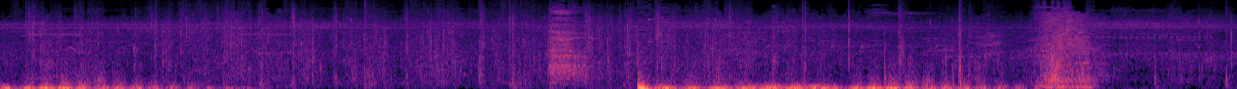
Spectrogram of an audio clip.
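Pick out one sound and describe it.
Footsteps scuff and rustle through undergrowth.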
